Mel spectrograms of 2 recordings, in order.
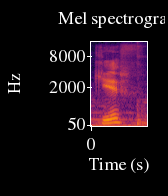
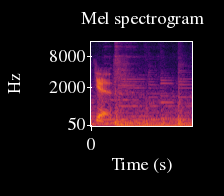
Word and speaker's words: Gith: Like, is it GIF? GIF? How do you say it? Well, the name for the race is Gith.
